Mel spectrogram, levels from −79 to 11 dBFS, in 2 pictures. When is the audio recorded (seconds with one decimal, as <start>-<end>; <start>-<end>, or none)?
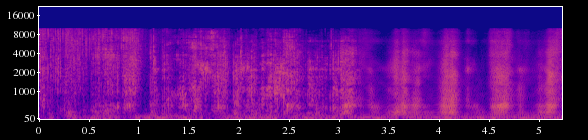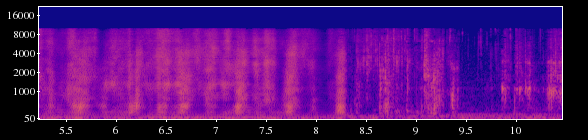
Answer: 0.0-3.2; 8.3-10.5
